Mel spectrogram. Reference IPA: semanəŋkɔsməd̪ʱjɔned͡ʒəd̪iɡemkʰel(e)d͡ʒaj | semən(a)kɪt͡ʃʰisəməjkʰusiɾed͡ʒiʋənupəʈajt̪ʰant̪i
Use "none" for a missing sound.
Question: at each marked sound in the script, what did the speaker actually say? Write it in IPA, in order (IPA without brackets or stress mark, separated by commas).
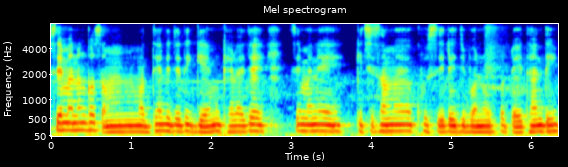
a, e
